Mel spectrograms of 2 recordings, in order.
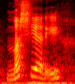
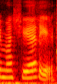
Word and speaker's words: Muschietti: And also Andy Muschietti, which I've recently been informed is, I think, how you pronounce it, has promised that we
